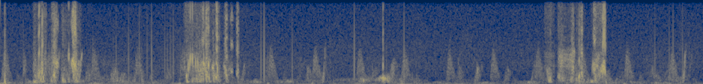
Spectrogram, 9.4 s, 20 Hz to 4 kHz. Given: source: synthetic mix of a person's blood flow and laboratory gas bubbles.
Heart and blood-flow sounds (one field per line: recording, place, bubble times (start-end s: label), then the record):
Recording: Doppler ultrasound of blood flow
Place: subclavian vein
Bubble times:
0.43-1.10 s: bubbles
2.45-3.11 s: bubbles
3.15-3.20 s: bubbles
7.26-7.40 s: bubbles
7.43-7.82 s: bubbles
7.87-8.11 s: bubbles
From the record:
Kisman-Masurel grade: 333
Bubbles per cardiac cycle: rolling drumbeat, 9 or more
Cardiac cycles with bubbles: 50 to 99%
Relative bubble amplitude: loud (0.450 to 0.775)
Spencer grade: 3 (all of the cardiac periods contain showers or single bubble signals, but not dominating or overriding the cardiac motion signals)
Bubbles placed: anywhere in the cardiac cycle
